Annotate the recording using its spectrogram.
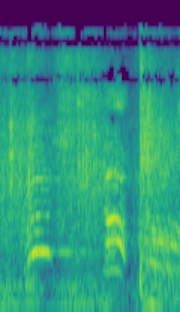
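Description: Two short shouted calls, about a second apart, then a single sharp bang near the end, over a steady low hum in an ice hockey rink.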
